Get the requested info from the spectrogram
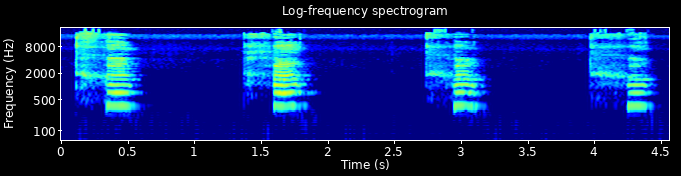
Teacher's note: in this case it's du d d so this one here it's a letter letter T but it's pronounced with aspiration so when we pronounce it we produce a strong burst of air and we're going to pronounce it as push it out push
